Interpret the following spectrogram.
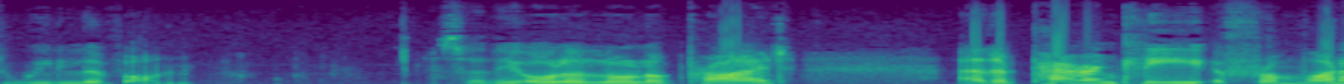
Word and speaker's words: Olololo: guess about them being or belonging to the Olololo pride. And in case you're wondering how to spell that, hold on 1 second, let me just think about it.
